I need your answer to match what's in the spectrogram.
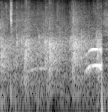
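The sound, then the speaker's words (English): An audience at a church service applauding Jesus, a steady dense patter of many hands clapping at a moderate level, with a few voices calling out over it. “So give Jesus applause.”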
